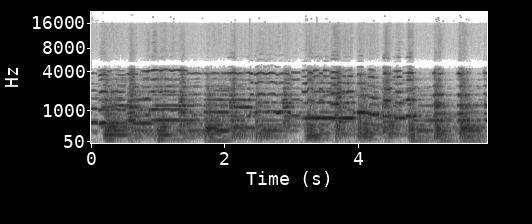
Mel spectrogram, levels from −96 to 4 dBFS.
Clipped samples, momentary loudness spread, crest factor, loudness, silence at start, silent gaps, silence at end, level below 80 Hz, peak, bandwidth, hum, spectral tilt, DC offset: under 0.1%; 4 LU; 12 dB; -13 LUFS; 0 s; none; 0 s; -44 dBFS; -2 dBFS; 18.5 kHz; none; -4.5 dB/octave; under 0.1%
